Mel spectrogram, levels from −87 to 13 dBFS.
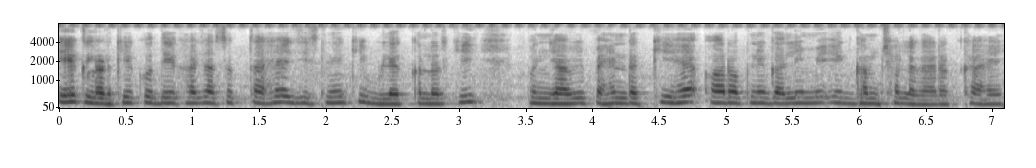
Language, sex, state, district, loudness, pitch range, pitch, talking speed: Hindi, male, Chhattisgarh, Bastar, -20 LUFS, 185-205 Hz, 195 Hz, 205 wpm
